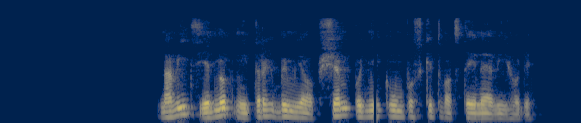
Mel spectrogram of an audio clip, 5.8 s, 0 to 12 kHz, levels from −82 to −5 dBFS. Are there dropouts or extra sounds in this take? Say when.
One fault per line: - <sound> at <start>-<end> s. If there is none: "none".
- dropout at 3.7-3.8 s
